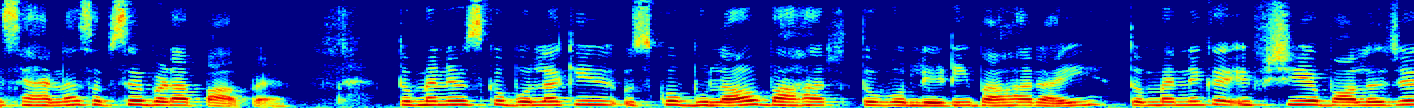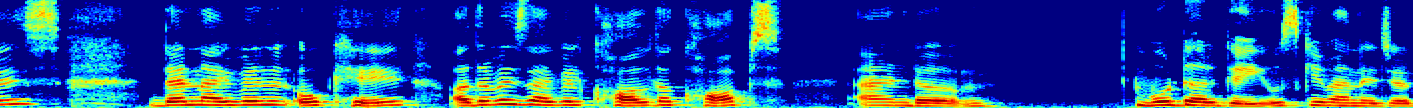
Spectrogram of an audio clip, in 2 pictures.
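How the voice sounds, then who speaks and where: A middle-aged woman sharing a devotional testimony with a congregation. She talks haltingly, with many fillers, and mixes English phrases into her Hindi. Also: a little high, dark tone.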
